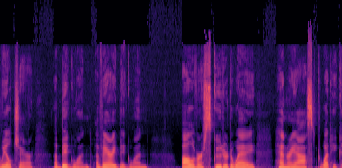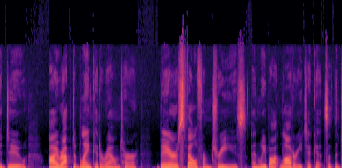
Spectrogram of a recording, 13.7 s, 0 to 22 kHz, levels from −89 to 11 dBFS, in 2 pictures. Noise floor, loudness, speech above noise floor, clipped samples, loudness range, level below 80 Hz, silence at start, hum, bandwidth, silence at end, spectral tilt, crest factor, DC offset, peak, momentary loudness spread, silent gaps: -58 dBFS; -21 LUFS; 37 dB; under 0.1%; 3 LU; -40 dBFS; 0 s; none; 18.5 kHz; 0.05 s; -5 dB/octave; 16 dB; under 0.1%; -4 dBFS; 11 LU; none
